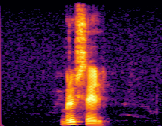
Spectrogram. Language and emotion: Russian, neutral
